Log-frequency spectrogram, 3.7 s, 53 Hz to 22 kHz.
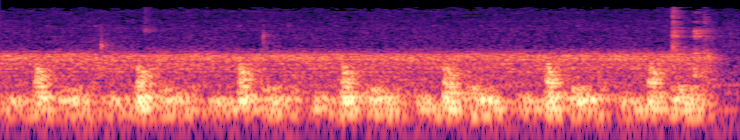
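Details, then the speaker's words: Doppler monitor in early IVF pregnancy, nearly 12 weeks: rapid, regular whooshing pulses, roughly 115 to 120 a minute, the fetal heartbeat. "got a heartbeat"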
